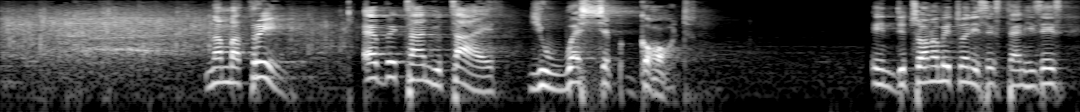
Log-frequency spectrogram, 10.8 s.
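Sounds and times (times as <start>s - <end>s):
audience clapping: 0.0s - 4.0s
speech: 2.0s - 3.0s, 3.6s - 6.8s, 8.7s - 10.8s.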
